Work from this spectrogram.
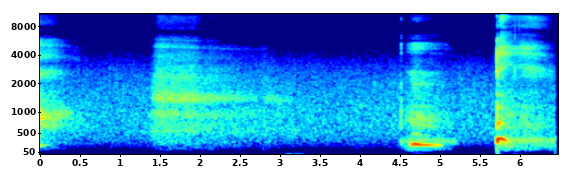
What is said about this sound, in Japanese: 吐いて、吐いて、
